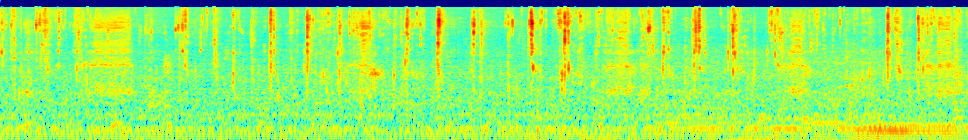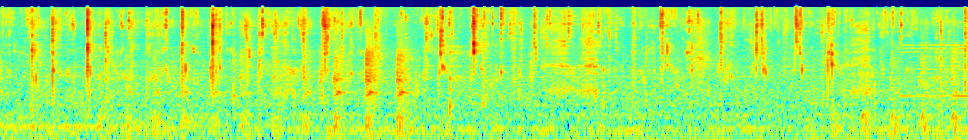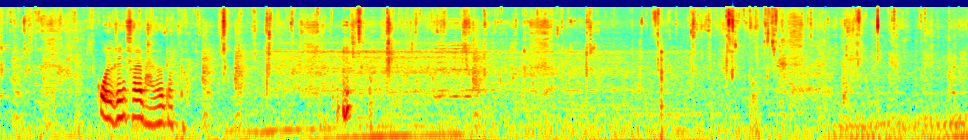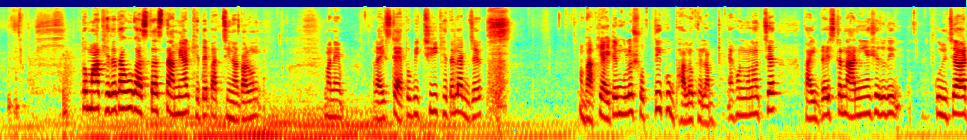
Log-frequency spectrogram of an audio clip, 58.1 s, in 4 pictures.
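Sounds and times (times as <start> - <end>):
people chewing and eating: 0.0 - 49.1, 49.8 - 58.0
low steady hum: 0.0 - 58.0
mouth clicks and smacks: 2.2 - 30.6, 31.6 - 44.8.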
